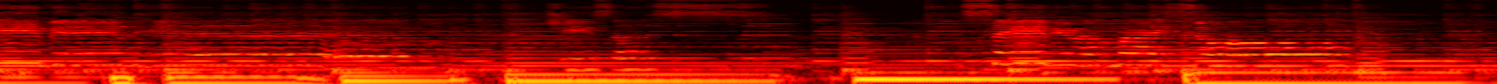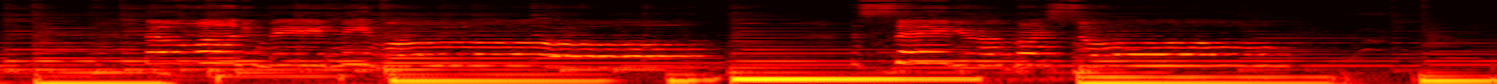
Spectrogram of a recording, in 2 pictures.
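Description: A woman singing a worship song to an acoustic guitar, with the chords changing every second or two under long held sung notes.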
